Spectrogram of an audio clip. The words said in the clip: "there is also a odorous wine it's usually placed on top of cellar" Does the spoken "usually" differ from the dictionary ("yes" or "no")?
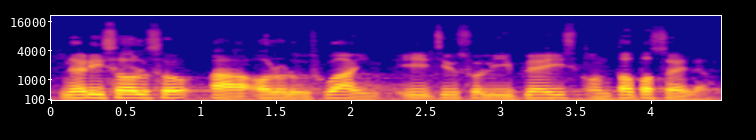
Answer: yes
